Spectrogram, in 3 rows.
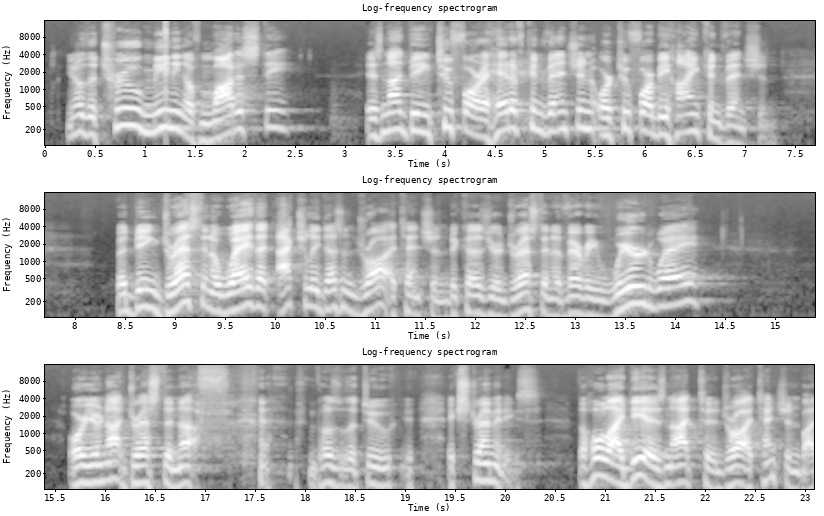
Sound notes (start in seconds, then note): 17.3 chuckles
